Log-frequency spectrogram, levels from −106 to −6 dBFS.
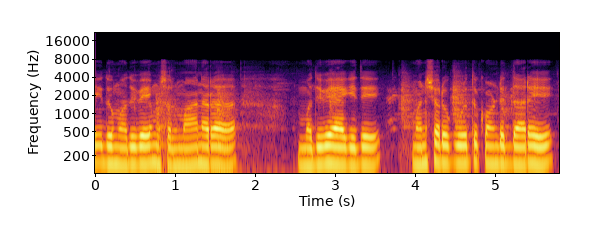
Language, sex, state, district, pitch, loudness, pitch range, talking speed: Kannada, male, Karnataka, Bidar, 140 Hz, -15 LUFS, 135-145 Hz, 60 wpm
